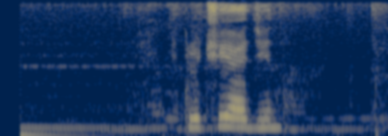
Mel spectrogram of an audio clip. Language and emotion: Russian, neutral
